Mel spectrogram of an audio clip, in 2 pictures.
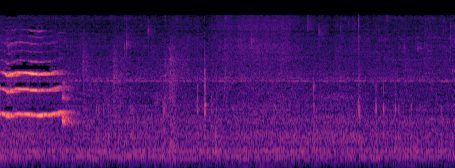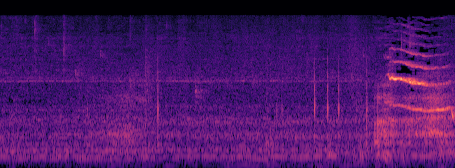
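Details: High, sharp kitten meows, one opening and one closing, with a quiet stretch between of faint drips and taps. The kittens are in a bathtub during their first week home and seem unhappy about it.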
